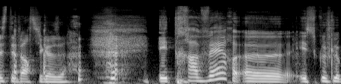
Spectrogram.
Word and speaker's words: Travers: Travers. Travers. Ça fait Travis quasiment quand c'est mal prononcé. Ouais. Mais ouais, en gros, c'est ça. Je prononce le S.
